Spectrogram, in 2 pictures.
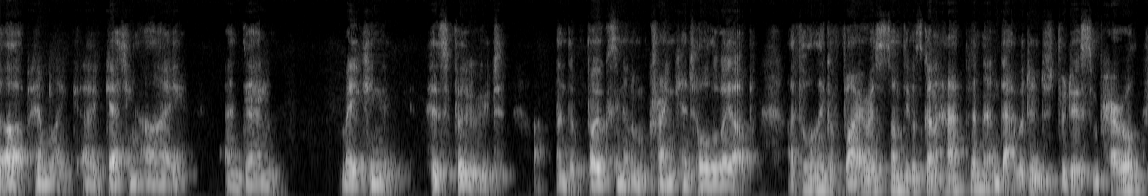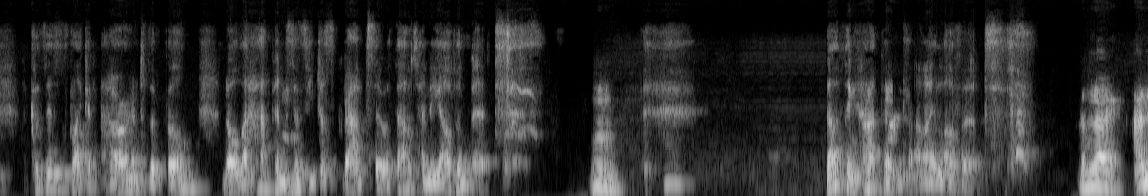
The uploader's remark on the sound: Please excuse the audio quality, we had problems recording this episode.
